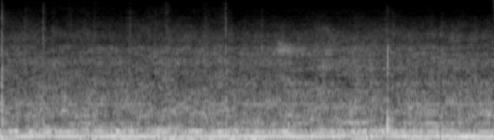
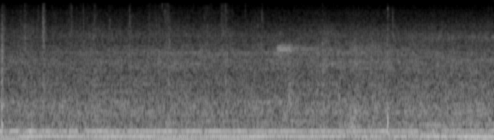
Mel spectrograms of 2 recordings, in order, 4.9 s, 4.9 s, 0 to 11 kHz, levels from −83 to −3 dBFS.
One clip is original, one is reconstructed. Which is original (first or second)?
second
